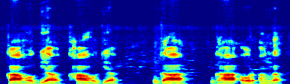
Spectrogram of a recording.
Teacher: तो इसमें जो पहला दूसरा वो तो अघोष होता है, बाकी तीन सघोष यानी कि घोष होते हैं। ठीक उसी प्रकार और अल्प प्राण और महाप्राण में बात करते हैं, तो पहला अल्प प्राण, ये अल्प प्राण, फिर ये महाप्राण, फिर अल्प प्राण, फिर महाप्राण, फिर अल्प प्राण, यानी कि ये अल्टरनेट होता है।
